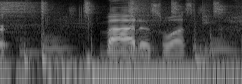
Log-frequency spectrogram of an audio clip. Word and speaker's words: Wladyslawski: Vaduswaski.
